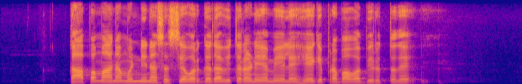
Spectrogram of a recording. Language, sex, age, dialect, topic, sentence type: Kannada, male, 56-60, Central, agriculture, question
